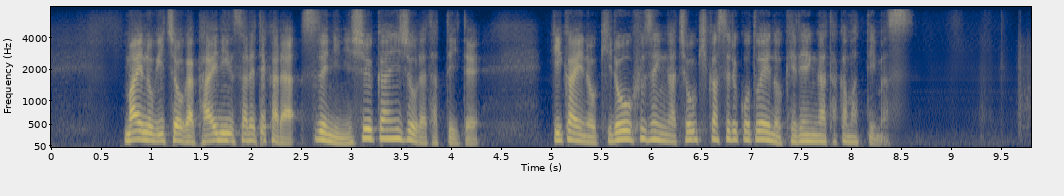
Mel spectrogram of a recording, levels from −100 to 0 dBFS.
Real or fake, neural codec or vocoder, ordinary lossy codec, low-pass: fake; codec, 24 kHz, 0.5 kbps, DualCodec; none; 7.2 kHz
